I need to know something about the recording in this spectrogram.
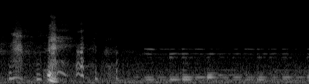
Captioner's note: both laugh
